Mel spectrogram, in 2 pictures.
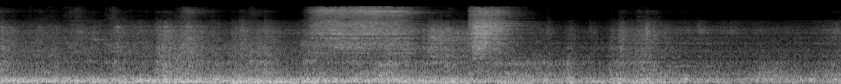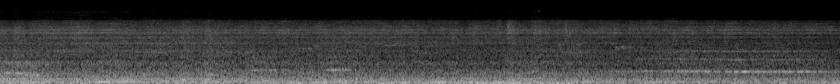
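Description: Freight train of wagons carrying semitrailers rolling past on the rails, its wheels rumbling, with a high-pitched wheel squeal a few seconds in. The rolling noise fades steadily as the last wagons move away.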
